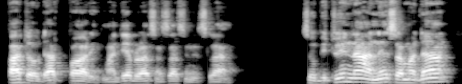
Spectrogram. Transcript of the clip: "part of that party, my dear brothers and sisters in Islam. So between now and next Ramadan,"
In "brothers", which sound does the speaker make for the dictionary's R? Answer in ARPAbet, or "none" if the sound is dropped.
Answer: none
